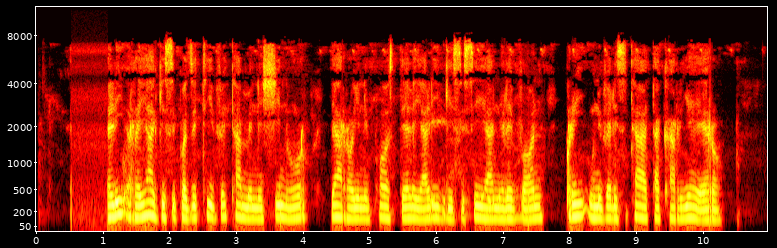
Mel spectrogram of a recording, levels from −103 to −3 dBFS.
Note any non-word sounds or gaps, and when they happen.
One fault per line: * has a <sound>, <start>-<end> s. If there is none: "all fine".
all fine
